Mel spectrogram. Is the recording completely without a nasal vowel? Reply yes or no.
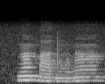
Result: no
